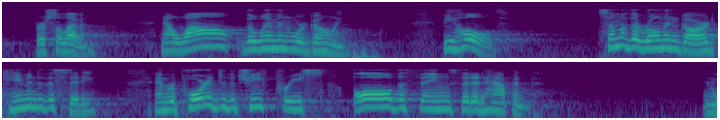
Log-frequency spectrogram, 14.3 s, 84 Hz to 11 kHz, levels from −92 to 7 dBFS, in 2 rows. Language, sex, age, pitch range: English, male, 40-59, 145-210 Hz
